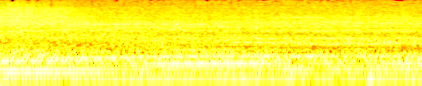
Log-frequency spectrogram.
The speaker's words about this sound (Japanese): 道幅は非常に狭いところですが、結構車が通る道になっておりますね。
